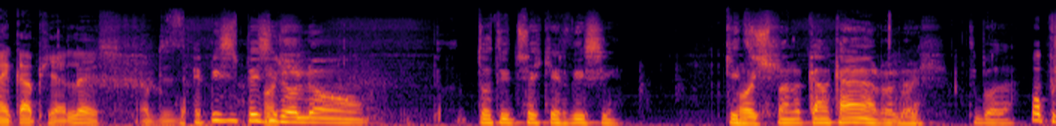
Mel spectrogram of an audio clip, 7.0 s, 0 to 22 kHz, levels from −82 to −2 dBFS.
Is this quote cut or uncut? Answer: cut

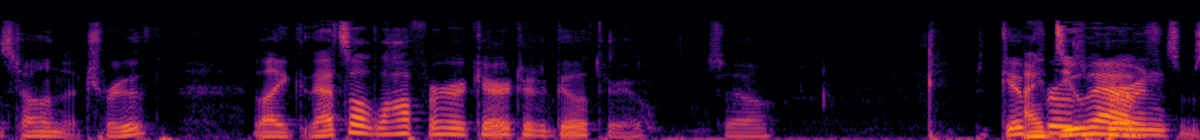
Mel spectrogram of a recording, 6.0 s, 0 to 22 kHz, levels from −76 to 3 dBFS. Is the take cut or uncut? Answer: uncut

